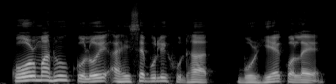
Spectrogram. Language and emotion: Assamese, neutral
